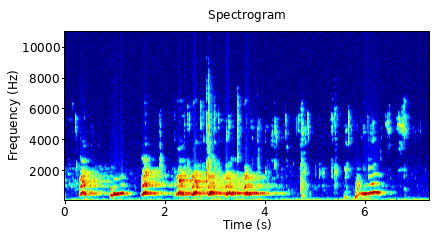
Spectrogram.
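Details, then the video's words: Hungry stray cats, one older cat keeping a smaller gray one from food, yowl while fighting in the evening; long droning growls swell and waver, broken by a short pause and ending in a rising wail. "STRAY CATS FIGHTING OVER FOOD"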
